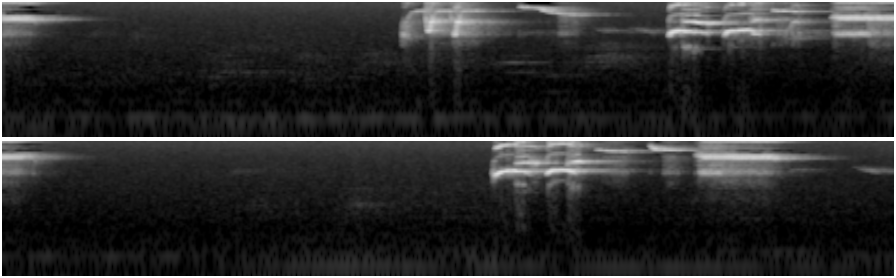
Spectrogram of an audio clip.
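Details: Orange-headed thrush in an agitated singing style, used to provoke other birds into singing and as therapy for birds that have stopped singing: short bright clusters of high whistles and chatter separated by quiet pauses.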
